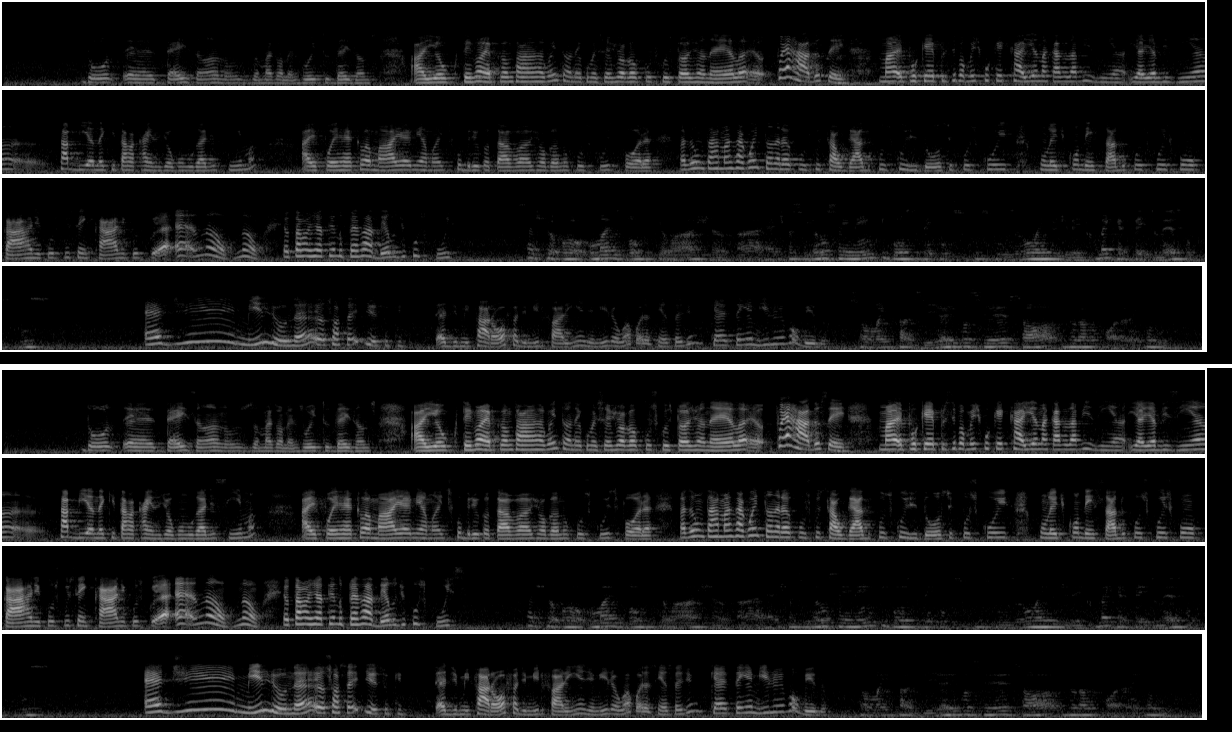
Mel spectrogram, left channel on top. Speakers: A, on the right; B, on the left.
A: 12, é, 10 anos, mais ou menos, 8 10 anos. Aí eu teve uma época que eu não tava aguentando, eu comecei a jogar o cuscuz pela janela. Eu- foi errado,
B: <laughs>
A: eu sei, mas porque principalmente porque caía na casa da vizinha. E aí a vizinha eh, sabia, né, que tava caindo de algum lugar de cima. Aí foi reclamar e aí minha mãe descobriu que eu tava jogando o cuscuz fora. Mas eu não tava mais aguentando, era cuscuz salgado, cuscuz doce, cuscuz com leite condensado, cuscuz com carne, cuscuz sem carne, cuscuz. É, é, não, não. Eu tava já tendo pesadelo de cuscuz.
B: Você acha que eu- o, o mais louco que eu acho, ah, é tipo assim, eu não sei nem que gosto tem cus- cuscuz, eu não lembro direito. Como é que é feito mesmo o cuscuz?
A: É de milho, né? Eu só sei disso, que é de mi- farofa, de milho, farinha de milho, alguma coisa assim. Eu sei de, que é- tem é milho envolvido.
B: Sua mãe que fazia e você só jogava fora, nem comia.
